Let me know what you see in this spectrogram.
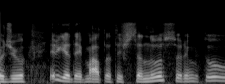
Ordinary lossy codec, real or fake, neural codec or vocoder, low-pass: MP3, 64 kbps; fake; codec, 16 kHz, 8 kbps, FunCodec, trained on LibriTTS, 25 frames a second; 7.2 kHz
